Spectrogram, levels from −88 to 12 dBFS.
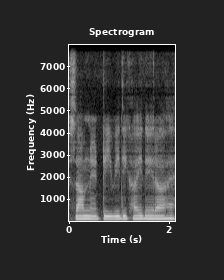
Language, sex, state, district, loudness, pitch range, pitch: Hindi, male, Himachal Pradesh, Shimla, -13 LUFS, 120-125 Hz, 125 Hz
